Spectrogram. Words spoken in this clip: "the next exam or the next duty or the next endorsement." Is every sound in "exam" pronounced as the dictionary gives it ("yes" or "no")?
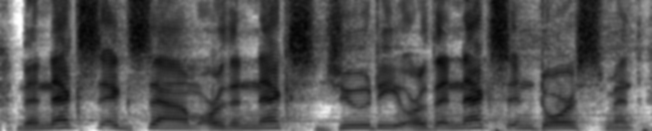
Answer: yes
